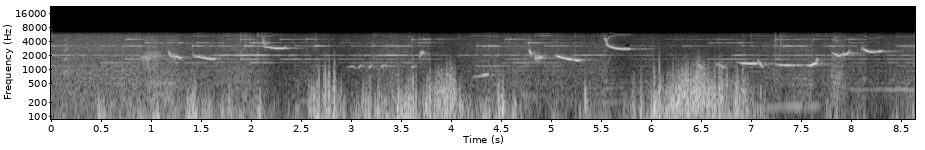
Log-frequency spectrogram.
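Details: Butcherbird in a back yard, singing for its supper: clear whistles with rising and falling slurs and quick upward flicks, over rumbling background noise.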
